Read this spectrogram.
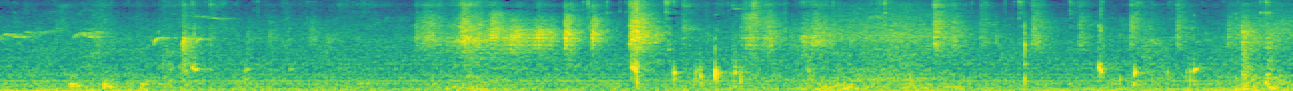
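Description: A glass bottle clinks and its cap scrapes as it is twisted.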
